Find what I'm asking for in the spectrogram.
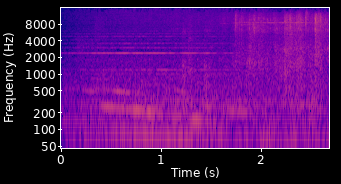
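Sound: subway train ride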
